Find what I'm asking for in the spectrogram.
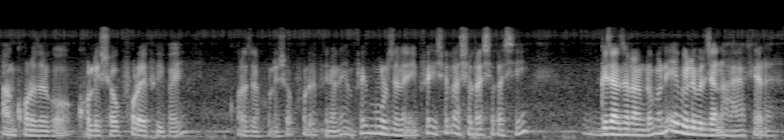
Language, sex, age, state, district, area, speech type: Bodo, male, 45-60, Assam, Kokrajhar, rural, spontaneous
